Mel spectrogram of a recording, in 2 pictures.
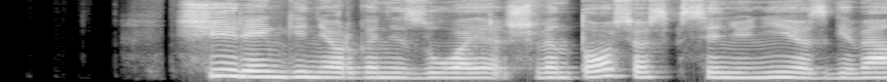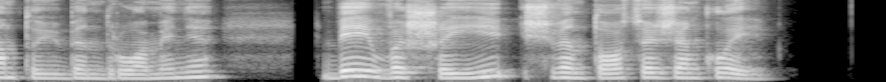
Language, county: Lithuanian, Vilnius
